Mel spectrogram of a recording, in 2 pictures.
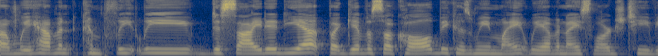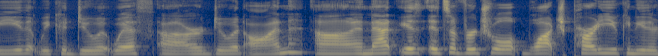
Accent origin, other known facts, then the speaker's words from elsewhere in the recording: Fairmont, Minnesota, United States; He's from Fairmont, Minnesota, which is where I am from.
